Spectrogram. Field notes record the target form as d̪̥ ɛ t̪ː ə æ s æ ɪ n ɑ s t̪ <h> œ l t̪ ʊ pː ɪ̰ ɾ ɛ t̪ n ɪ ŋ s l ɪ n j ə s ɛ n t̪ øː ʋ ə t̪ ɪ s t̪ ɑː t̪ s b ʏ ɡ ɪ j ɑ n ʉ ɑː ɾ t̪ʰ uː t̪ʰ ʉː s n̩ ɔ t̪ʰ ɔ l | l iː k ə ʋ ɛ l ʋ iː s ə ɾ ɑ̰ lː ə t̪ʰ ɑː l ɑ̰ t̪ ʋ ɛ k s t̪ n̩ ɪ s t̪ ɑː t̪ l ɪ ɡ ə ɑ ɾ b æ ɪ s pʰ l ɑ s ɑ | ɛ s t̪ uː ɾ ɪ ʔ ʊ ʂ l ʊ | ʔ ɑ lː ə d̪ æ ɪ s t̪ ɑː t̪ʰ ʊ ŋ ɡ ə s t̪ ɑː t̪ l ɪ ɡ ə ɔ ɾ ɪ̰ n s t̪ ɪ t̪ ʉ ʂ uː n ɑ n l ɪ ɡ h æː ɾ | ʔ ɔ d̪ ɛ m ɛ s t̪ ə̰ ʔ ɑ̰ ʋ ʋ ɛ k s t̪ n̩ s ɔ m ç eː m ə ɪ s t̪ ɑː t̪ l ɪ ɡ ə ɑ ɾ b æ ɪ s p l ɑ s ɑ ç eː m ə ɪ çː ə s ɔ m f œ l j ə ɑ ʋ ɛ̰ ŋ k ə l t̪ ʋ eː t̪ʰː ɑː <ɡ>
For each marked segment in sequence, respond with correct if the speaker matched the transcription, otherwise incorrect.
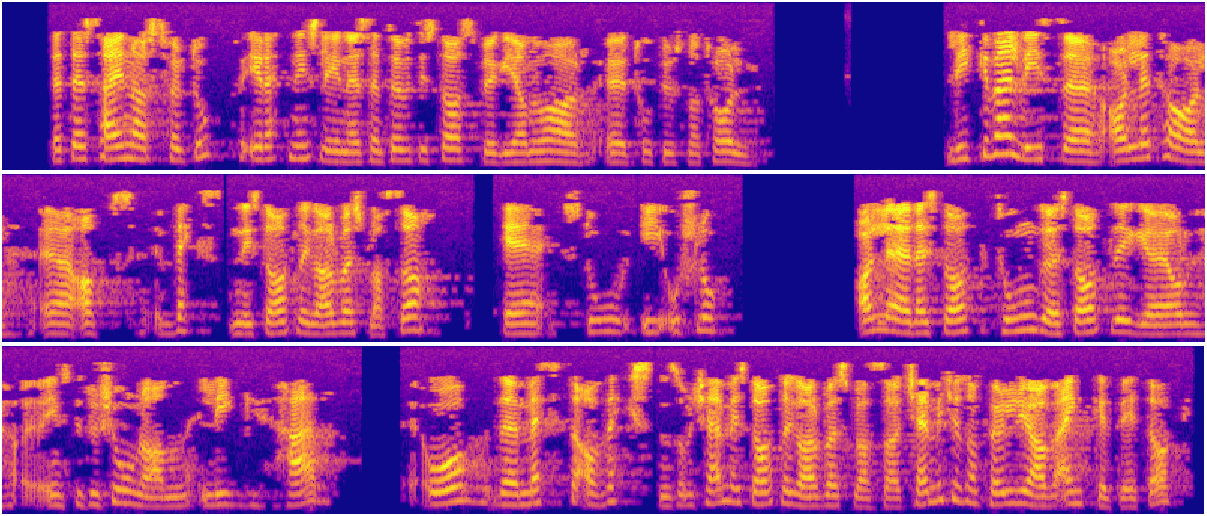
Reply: incorrect, incorrect

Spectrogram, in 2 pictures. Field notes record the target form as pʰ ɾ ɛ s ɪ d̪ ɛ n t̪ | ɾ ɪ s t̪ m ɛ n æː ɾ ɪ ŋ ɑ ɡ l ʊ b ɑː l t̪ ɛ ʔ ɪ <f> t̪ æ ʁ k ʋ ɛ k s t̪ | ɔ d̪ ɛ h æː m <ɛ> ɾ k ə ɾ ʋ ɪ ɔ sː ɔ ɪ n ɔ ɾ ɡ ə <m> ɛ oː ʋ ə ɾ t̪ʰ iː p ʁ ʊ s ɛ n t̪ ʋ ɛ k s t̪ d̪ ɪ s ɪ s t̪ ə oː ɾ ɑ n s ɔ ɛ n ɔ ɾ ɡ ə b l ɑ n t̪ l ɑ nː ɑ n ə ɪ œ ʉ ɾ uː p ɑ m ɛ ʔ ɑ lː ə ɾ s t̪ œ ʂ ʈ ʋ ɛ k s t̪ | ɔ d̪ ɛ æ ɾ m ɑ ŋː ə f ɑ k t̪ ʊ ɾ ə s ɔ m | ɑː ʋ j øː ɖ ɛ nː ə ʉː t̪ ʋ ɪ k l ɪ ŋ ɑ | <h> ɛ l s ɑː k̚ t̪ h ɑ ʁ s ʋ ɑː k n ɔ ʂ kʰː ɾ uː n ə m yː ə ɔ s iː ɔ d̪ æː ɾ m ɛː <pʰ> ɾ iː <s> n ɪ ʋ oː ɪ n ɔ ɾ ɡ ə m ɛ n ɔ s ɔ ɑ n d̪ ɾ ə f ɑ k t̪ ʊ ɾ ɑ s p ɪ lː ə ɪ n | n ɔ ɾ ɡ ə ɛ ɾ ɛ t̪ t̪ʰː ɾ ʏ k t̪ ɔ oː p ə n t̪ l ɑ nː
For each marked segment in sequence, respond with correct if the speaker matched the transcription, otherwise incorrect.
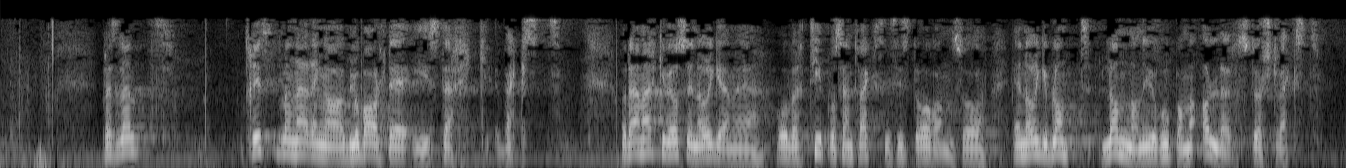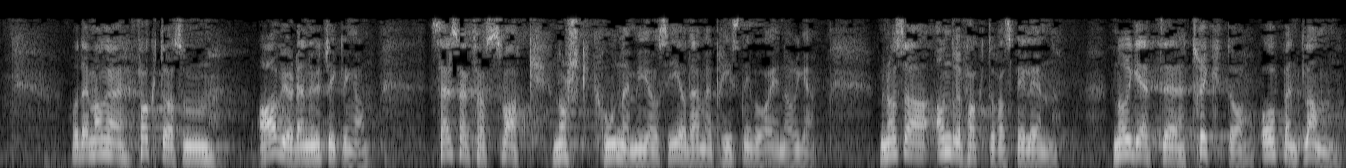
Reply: incorrect, incorrect, correct, incorrect, correct, correct

